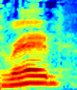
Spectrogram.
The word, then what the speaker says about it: R3D: Well, it's Red. It's spelled R3D.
